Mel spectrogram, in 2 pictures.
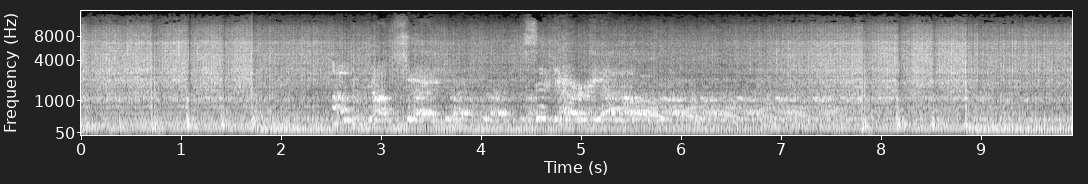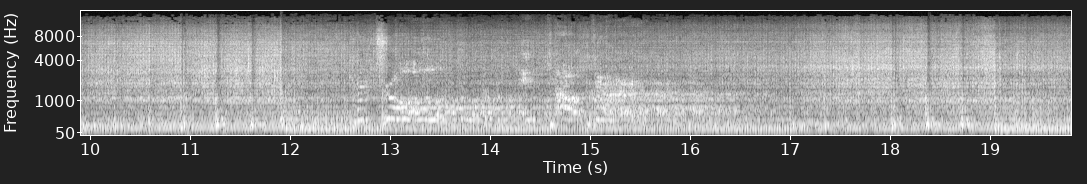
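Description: Loud electronic music with a deep, steady bass plays over loudspeakers.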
